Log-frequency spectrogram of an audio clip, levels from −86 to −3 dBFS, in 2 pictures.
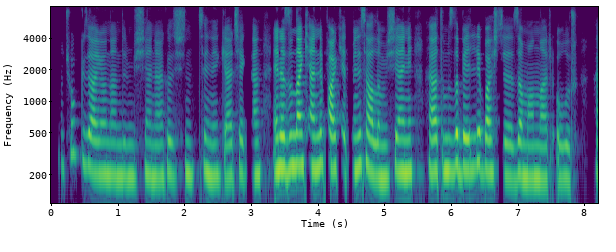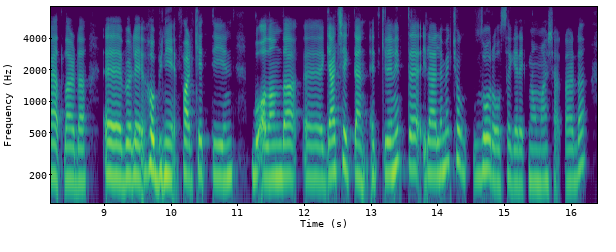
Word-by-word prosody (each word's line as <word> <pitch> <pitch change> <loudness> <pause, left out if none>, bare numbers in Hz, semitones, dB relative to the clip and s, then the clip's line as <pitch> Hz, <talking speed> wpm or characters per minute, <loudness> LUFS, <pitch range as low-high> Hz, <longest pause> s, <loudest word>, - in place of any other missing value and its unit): Aaa, 235 - -13
çok 315 +4 -10
güzel 240 -6 +1
yönlendirmiş 195 -1 -3
yani 200 -2 -2
arkadaşın 205 +1 -5
seni 200 -3 -3
gerçekten 200 +1 -4 0.2
en 220 +2 +5
azından 235 +2 +6
kendini 245 0 +2
fark 230 -2 +3
etmeni 230 +1 -1
sağlamış 200 -4 0
yani 215 -1 +3 0.2
hayatımızda 220 +1 +2
belli 225 +2 +3
başlı 215 -3 0
zamanlar 185 -2 -1
olur, 185 -1 -5 0.2
hayatlarda, 180 -2 -1 0.3
eee, 190 -2 +5
böyle 195 -1 +3
hobini 205 -3 +4
fark 200 -2 +1
ettiğin 200 -2 -2 0.3
bu 200 - +2
alanda, 195 0 +2
eee, 185 -1 -3
gerçekten 205 -1 +1
etkilenip 210 +5 -1
de 225 -2 0
ilerlemek 210 +4 -1
çok 255 -7 -3
zor 215 +3 +2
olsa 175 +1 -4
gerek 170 -1 -5
normal 175 0 -5
şartlarda, 175 +9 -7
205 Hz, 145 wpm, -25 LUFS, 190-220 Hz, 0.3 s, azından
